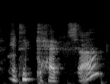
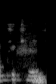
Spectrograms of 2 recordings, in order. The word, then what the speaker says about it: Takeshita: our lovely Orange Cassidy against Takesha. Takesha, I So believe it's Takesha. Takesha, yep. I phonetically wrote it down.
